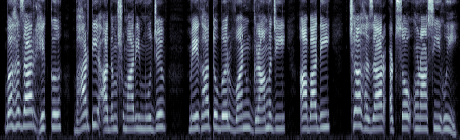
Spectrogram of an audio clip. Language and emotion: Sindhi, neutral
